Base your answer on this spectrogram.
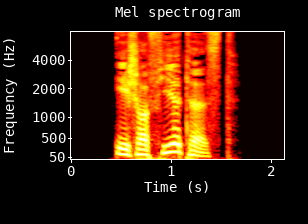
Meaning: inflection of echauffieren: 1. second-person singular preterite 2. second-person singular subjunctive II
- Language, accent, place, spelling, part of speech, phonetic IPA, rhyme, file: German, Germany, Berlin, echauffiertest, verb, [eʃɔˈfiːɐ̯təst], -iːɐ̯təst, De-echauffiertest.ogg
